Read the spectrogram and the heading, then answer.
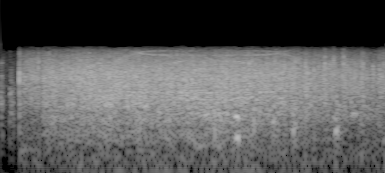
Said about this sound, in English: Everybody give yourself a round of applause. Yay. Yay. Wow.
